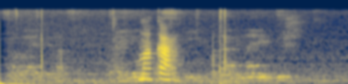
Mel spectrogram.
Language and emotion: Russian, neutral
